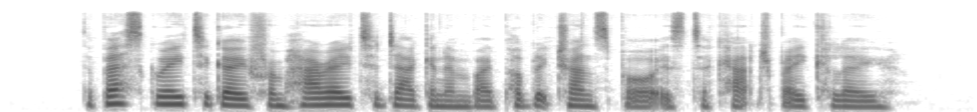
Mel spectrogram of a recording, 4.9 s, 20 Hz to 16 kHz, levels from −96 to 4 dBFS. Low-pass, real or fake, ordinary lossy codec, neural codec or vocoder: 10.8 kHz; real; none; none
